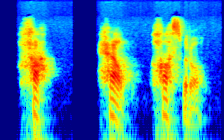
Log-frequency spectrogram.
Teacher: the H sound is when you laugh everybody goes haa and all the H is is a puff of air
